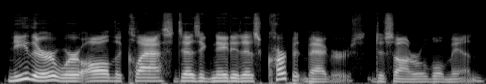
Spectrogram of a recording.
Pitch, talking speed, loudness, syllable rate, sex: 155 Hz, 125 wpm, -18 LUFS, 4.7 syllables/s, male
